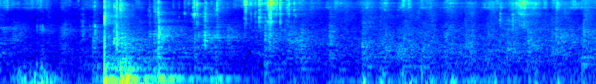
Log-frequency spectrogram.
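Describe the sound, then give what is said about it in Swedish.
Quick, rhythmic footsteps of a person jogging down hard stairs in a stairwell, following a heavy low thud near the start. The steps are steady, with no one talking. “Nu ska jag gå ut i trapphuset så nu eh, kommer det bli lite tid för dig att knyta skorna. Så gör det så joggar jag ner”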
